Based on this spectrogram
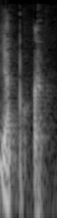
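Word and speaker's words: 야복크 (יבק): 약복을 히브리어로 야복크라고 합니다. 이것도 준비 안 했나요? 여기 있네. 야, 비읍이 이게 있으면 두 번으로 발음해라 이런 뜻이거든요. 그래서 야복크입니다. 야복크.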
